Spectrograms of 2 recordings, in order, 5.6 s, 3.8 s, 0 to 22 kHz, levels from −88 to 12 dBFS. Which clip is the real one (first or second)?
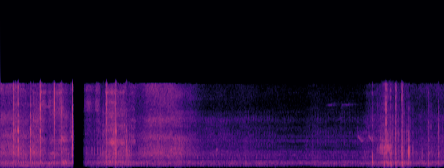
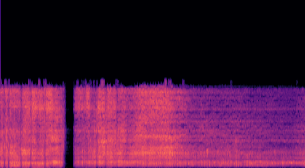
first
